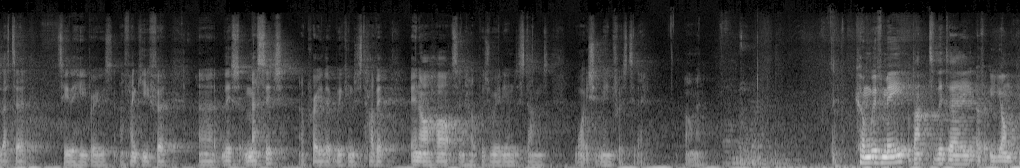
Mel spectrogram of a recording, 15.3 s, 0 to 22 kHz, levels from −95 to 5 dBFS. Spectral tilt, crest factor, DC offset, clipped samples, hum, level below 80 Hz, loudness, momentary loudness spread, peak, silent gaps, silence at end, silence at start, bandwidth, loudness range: -6 dB/octave; 22 dB; under 0.1%; under 0.1%; none; -46 dBFS; -25 LUFS; 20 LU; -4 dBFS; none; 0 s; 0 s; 15.5 kHz; 15 LU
